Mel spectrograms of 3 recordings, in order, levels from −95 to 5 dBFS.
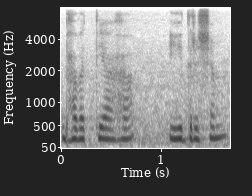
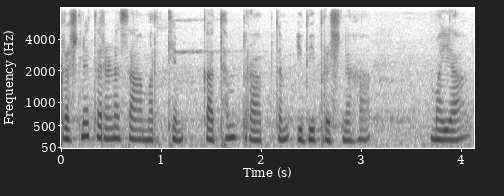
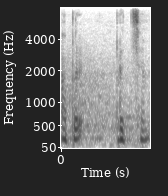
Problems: constant background noise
